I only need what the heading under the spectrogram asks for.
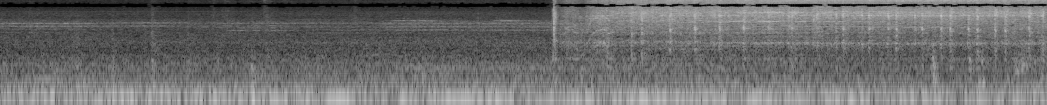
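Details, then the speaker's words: Hyundai Venue turbo petrol engine that lost power on a road test starts and settles into an uneven, lumpy misfiring idle; spark plugs on cylinders one and two were sparking very weakly. "एक number और दो number cylinder का spark plug बहुत ही धीमे से spark कर रहा था"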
